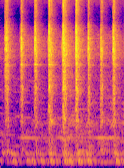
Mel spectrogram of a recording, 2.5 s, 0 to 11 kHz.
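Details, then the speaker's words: Electrolux LTD11 washing machine: sharp clacks about four a second over motor hum. The actuator cable was over-stretched so the gearbox wasn't released properly, making it knock and strain during agitation and spin. "e até era esse barulho tudo essa peça que ela não é liberada corretamente em vez dela rodar o sexto ela volta o agitador com água com água e a roupa o agitador e da cocha vai prender"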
